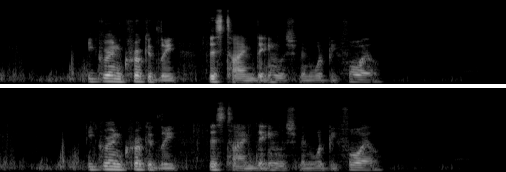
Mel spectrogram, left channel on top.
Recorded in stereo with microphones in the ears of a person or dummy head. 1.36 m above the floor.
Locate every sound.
0.9 s a man speaking: 55° left (ahead or behind), 1.0 m; by 3.9 s centre (ahead or behind), 1.0 m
